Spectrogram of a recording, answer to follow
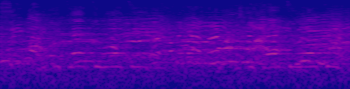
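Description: Live arena crowd at an MMA fight: many overlapping voices shouting and chattering at a steady level, with no single clear speaker.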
